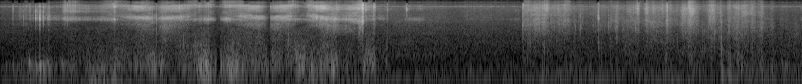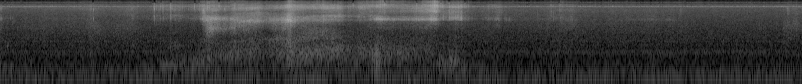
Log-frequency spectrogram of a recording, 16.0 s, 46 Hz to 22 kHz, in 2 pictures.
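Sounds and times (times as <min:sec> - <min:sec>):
gloved fingers rubbing microphone: 0:00.6 - 0:03.8.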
